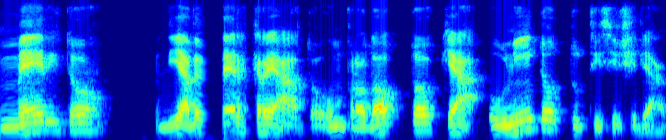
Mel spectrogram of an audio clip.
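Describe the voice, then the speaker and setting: Here a man talks at medium pitch. His voice has very wide pitch swings. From Ragusa, Sicily, Italy. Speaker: actor and cabaret comedian. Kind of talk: interview answer.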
